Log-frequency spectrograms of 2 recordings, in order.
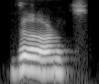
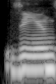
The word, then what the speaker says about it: zine: Pronounced as in magazines, zines are generally described as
